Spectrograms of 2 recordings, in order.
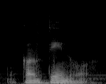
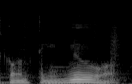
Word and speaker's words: continúo: It ends in a vowel, and we would expect the I, the second to the last syllable, to have the stronger pronunciation, the stronger stress. So it's not continuo, it's continuo. And there's a diphthong there. We have to break that diphthong, continuo. Otherwise, it would be one sound.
